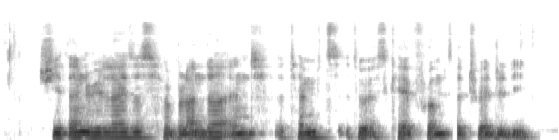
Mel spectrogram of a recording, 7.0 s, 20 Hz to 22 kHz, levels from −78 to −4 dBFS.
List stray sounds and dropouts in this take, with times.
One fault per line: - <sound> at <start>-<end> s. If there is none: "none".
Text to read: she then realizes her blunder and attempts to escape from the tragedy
- dropout at 5.6-5.7 s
